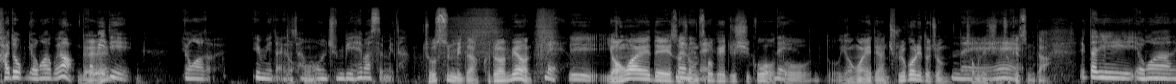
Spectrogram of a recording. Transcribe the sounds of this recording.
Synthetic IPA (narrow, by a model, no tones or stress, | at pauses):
kad͡ʑoɡ̚jʌŋɦwaɡujone̞o̰idi | jʌŋɦwa | imɲidakeʌambʌnʌnɯt͡ɕumbiɦe̞bas͈ɯmɲid̥ḁ | t͡ɕos͈ɯmɲida̰kɯɾʌmjʌnne̞ijʌŋɦwae̞de̞esʰʌt͡ɕomsʰoɡeɦed͡ʑuɕʰiɡoneot͈o̰jʌ̰ŋɦwae̞de̞ɦant͡ɕuɭɡʌɾidot͡ɕomnet͡ɕʌŋned͡ʑud͡ʑokʰe̞ss͈ɯmɲida̰ | iɭt͈aɲijʌŋwan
